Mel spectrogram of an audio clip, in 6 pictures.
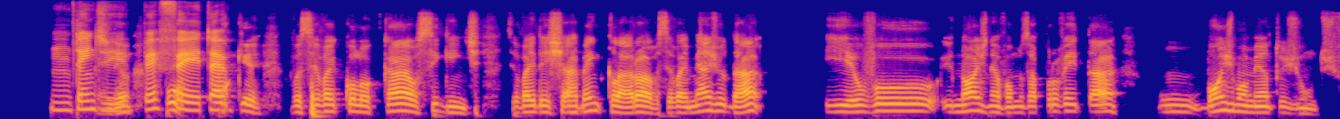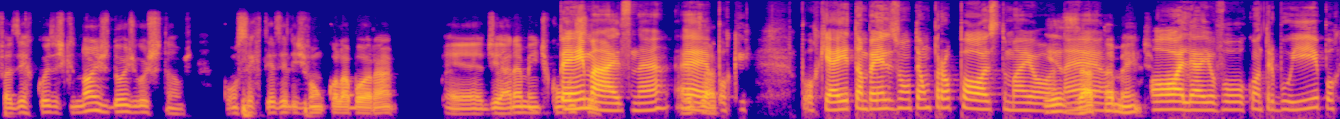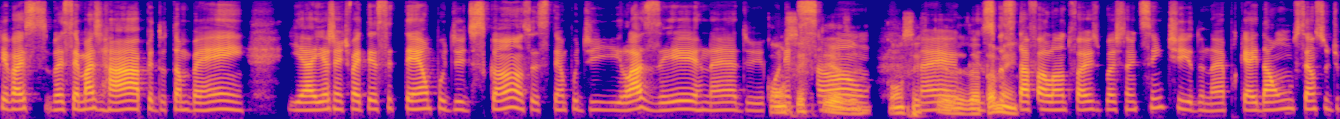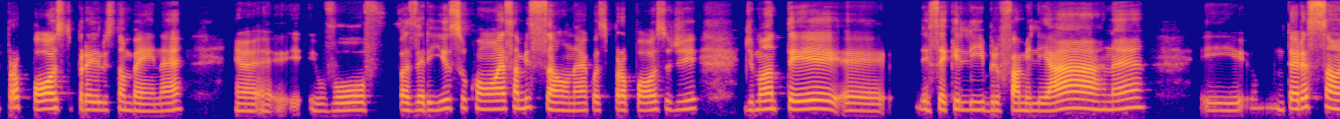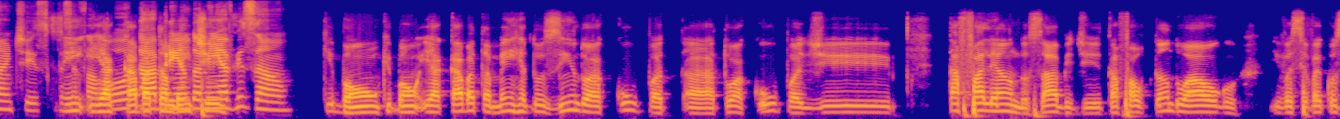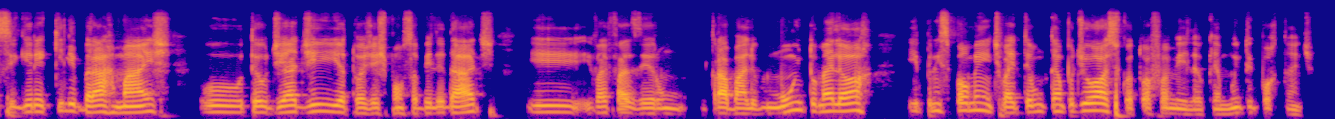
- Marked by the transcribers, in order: tapping; other background noise; lip smack
- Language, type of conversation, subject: Portuguese, advice, Equilíbrio entre descanso e responsabilidades
- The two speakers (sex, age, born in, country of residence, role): female, 45-49, Brazil, Portugal, user; male, 35-39, Brazil, Spain, advisor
